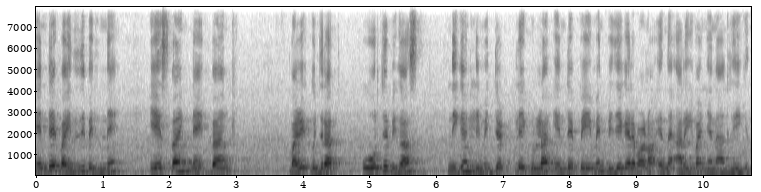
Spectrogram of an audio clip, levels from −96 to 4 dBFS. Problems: constant background noise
